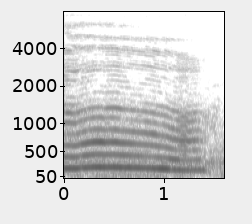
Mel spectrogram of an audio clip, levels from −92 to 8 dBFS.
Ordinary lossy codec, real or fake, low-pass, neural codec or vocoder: none; real; none; none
